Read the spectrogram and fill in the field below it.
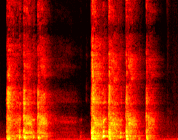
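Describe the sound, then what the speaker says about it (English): A woman on a knitting podcast coughs in two close bursts, three rough coughs, a short pause, then four more, loud and near with no talk around them. "I'm just going to have to cough."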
